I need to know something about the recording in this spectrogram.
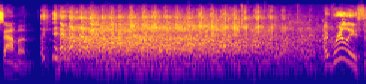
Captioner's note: laughter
